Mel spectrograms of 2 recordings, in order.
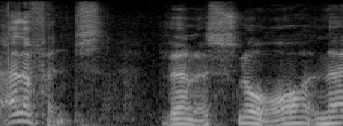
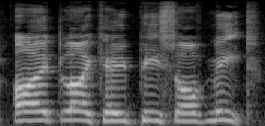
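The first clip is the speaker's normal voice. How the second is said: big booming high voice, much louder; 10 semitones higher, 7 dB louder than usual. Acted. Mister Noisy booms at the butcher, loud. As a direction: boom it out like a giant. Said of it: "boomed Mister Noisy".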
